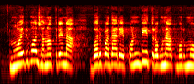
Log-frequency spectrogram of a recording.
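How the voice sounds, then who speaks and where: Her pitch high, a woman talks with fairly even intonation. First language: Santali (speaking Hindi). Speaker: politician, member of parliament. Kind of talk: parliamentary speech. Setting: parliament chamber. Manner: formal.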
